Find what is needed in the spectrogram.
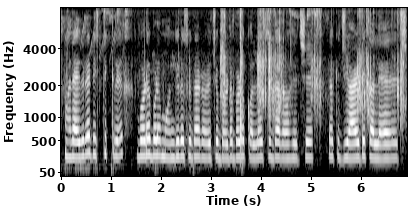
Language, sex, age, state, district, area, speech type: Odia, female, 18-30, Odisha, Rayagada, rural, spontaneous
